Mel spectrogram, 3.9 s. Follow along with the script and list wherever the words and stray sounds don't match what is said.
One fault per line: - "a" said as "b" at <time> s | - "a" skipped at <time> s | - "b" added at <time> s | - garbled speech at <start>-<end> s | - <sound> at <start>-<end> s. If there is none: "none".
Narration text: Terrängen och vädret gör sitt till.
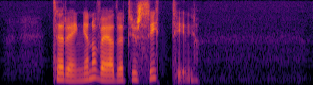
none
